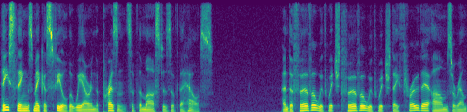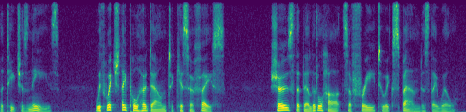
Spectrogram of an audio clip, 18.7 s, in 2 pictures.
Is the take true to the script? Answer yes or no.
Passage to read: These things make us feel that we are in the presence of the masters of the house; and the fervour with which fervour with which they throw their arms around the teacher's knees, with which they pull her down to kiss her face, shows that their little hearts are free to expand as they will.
yes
